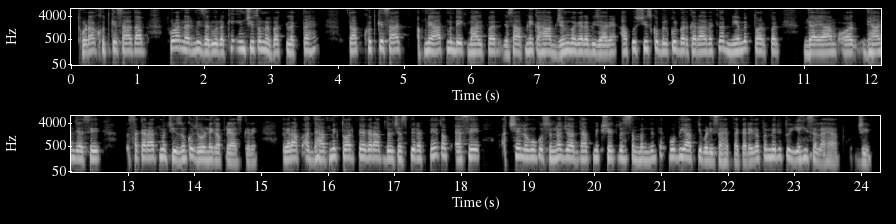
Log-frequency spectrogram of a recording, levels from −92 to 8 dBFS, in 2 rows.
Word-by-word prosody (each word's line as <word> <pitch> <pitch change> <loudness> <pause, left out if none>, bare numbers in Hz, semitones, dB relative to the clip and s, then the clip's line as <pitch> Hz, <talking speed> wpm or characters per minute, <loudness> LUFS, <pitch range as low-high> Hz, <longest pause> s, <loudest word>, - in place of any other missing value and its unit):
थोड़ा 165 +4 +2
ख़ुद 185 -2 -3
के 200 - +2
साथ 185 -1 0
आप 180 -1 +1 0.4
थोड़ा 230 +1 +5
नरमी 195 -2 +2
ज़रूर 170 0 +3
रखें 195 +8 -2
इन 210 -1 +1
चीज़ों 210 +1 +1
में 190 -4 +2
वक़्त 165 +2 -2
लगता 165 +3 -1
है। 190 +4 -6 0.5
तो - - +2
आप 185 0 -2
ख़ुद 210 0 0
के 220 - +5
साथ 200 -1 0 0.3
अपने 185 0 0
आत्म-देखभाल 180 -2 +1
पर 175 0 +1
जैसा 150 +3 -1
आपने 180 +2 -1
कहा 170 0 0
आप 160 -3 -3
जिम-वगैरह 170 +2 +3
भी 165 0 -1
जा 155 0 +2
रहे 155 +1 -1
हैं। 160 - -11
आप 175 - -1
उस 200 0 0
चीज़ 210 0 0
को 210 - +4
बिल्कुल 180 +3 +1
बरकरार 175 -1 +1
रखें 175 +5 -1
और 215 - -2
नियमित 180 +6 +1
तौर 175 -2 +2
पर 175 -1 +1 0.4
व्यायाम 160 +2 +3
और 160 -1 -1
ध्यान 165 +2 0
जैसे 170 0 +2 0.5
सकारात्मक 185 +1 +1
चीज़ों 170 -1 +2
को 205 - +3
जोड़ने 160 -1 +2
का 150 -2 0
प्रयास 130 -2 -1
करें। 130 0 -5 0.4
अगर 165 +2 +4
आप 180 0 +1
आध्यात्मिक 170 +3 0
तौर 190 0 +3
पे 200 - +3
अगर 190 -1 +2
आप 180 -2 -2
दिलचस्पी 170 +2 +1
रखते 180 +3 -2
हैं 230 - -1
तो 225 - +1
आप 210 - -6
ऐसे 185 +5 +3 0.4
अच्छे 215 -2 +1
लोगों 185 -1 +2
को 195 +1 +2
सुनना 180 +1 0
जो 185 - +5
आध्यात्मिक 170 +2 -2
क्षेत्र 180 0 -1
से 165 - -6
संबंधित 165 -1 -3
है - - -7
वो 195 - +4
भी 200 +1 +3
आपकी 180 +1 -1
बड़ी 145 -2 +1
सहायता 135 -1 -4
करेगा 140 +6 -1
तो 195 - 0
मेरी 195 +1 +2
तो 190 - +4
यही 160 +3 -1
सलाह 140 -9 -2
है - - -6
आपको। - - -15
जी। 135 -2 -5
175 Hz, 225 wpm, -23 LUFS, 165-190 Hz, 0.5 s, थोड़ा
